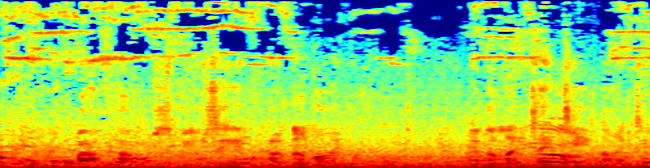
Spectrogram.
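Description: Open-top tour bus moving slowly, its engine under a steady low rumble of wind on the microphone, with people's voices around it.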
